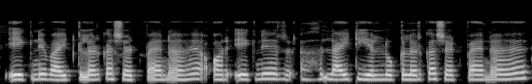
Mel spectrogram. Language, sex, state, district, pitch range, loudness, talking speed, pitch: Hindi, female, Jharkhand, Ranchi, 220-240 Hz, -15 LUFS, 200 wpm, 225 Hz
